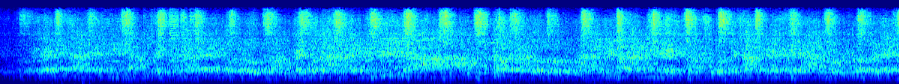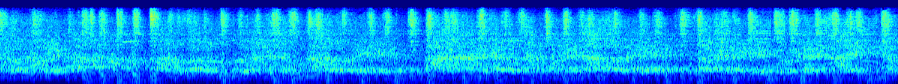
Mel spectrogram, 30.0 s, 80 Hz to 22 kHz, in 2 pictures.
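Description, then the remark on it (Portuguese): A large crowd of Atlético Nacional (Colombia) football fans chants a song together, loud and sustained with a steady rhythmic pulse, voices massed and continuous for the whole stretch, growing fuller partway through. “inspirou a torcida do Atlético Nacional da Colômbia, campeão da Libertadores de 2016.”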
